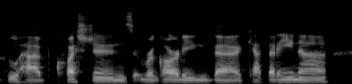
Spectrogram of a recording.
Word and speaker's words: Katharina: have questions regarding the Katarina, and I can't ever say her name the other way as Katharina. I can't say it that way anymore because I have learned appropriately how to pronounce it.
